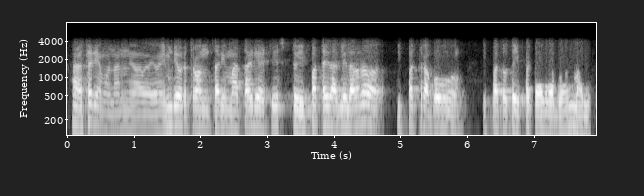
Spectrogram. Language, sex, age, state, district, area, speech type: Kannada, male, 18-30, Karnataka, Dharwad, urban, conversation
